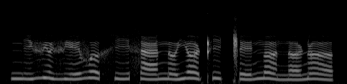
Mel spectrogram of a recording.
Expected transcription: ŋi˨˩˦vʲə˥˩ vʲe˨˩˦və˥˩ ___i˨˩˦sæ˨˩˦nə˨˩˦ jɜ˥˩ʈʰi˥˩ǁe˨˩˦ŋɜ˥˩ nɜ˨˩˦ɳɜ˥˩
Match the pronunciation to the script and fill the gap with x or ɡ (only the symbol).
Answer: x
